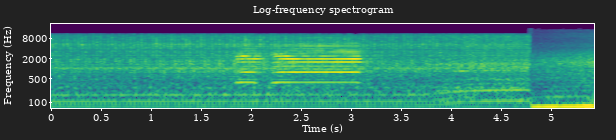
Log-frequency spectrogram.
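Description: Vehicle engine idling steadily, with a horn honking about two seconds in: a short toot, then a longer held one. The engine grows louder near the end.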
